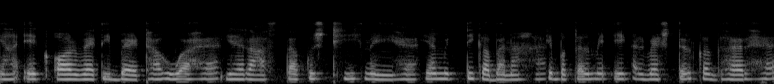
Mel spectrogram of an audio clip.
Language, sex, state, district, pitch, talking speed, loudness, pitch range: Hindi, female, Bihar, Saharsa, 240 Hz, 200 wpm, -33 LUFS, 235-255 Hz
